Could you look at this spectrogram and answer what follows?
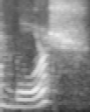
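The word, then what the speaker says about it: борщ: Bacanya borscht, borscht.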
